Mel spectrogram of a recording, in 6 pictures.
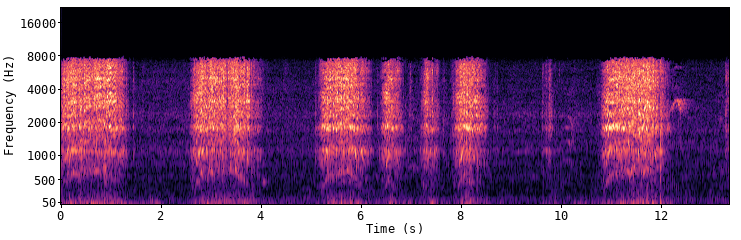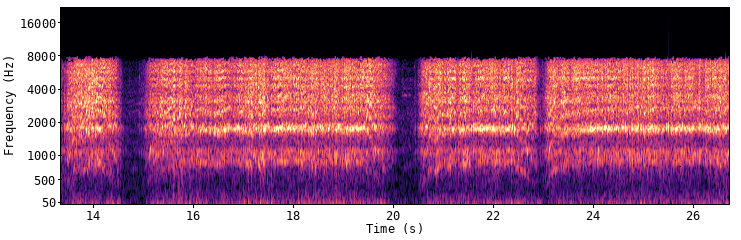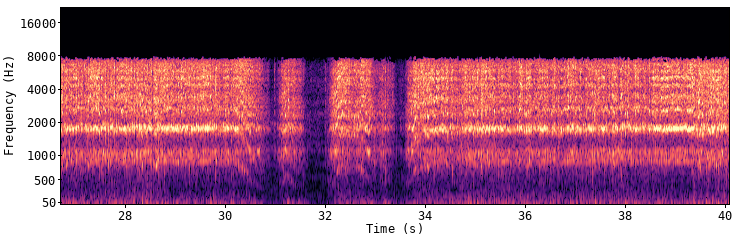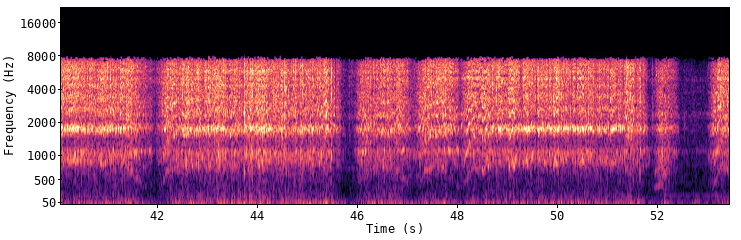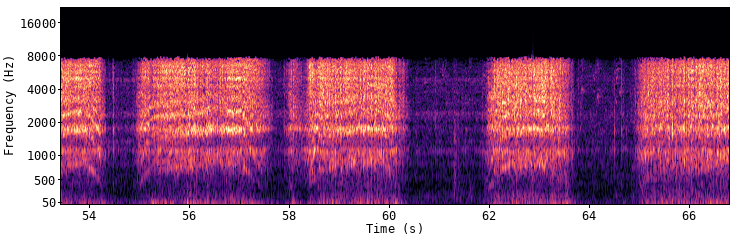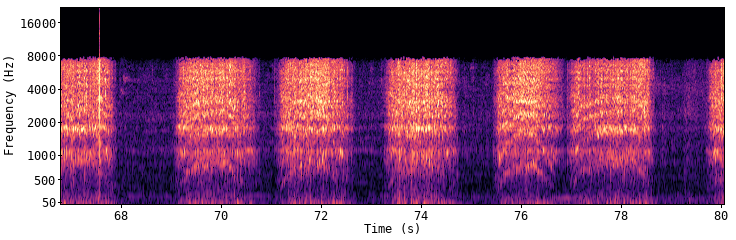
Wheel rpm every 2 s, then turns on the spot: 70, 70, 40, 40, 20, 60, 60, 100, 220, 210, 120, 150, 230, 230, 230, 100, 80, 200, 230, 230, 190, 170, 180, 110, 190, 190, 70, 90, 160, 130, 40, 120, 50, 180, 60, 80, 80, 80, 110, 80.
62-64 78-80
